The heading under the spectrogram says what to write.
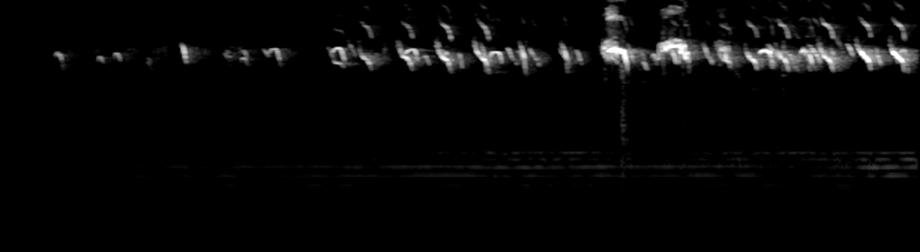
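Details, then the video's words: Chicks in a poultry setting giving high, thin peeps that slide downward, repeated about twice a second and growing louder and busier toward the end, over a steady low humming background. "chicks chicks"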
